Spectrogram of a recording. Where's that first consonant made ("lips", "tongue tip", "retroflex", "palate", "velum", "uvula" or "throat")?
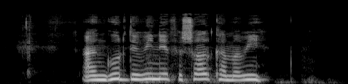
velum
